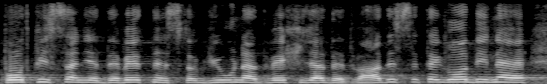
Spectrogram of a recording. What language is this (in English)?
Serbian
